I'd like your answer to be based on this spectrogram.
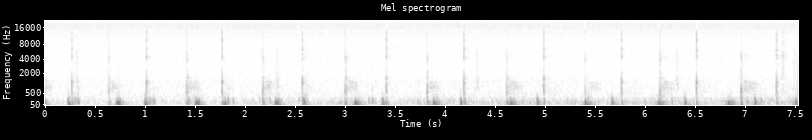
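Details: Man's own normal heart sounds, recorded while he whispers onomatopoeia.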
